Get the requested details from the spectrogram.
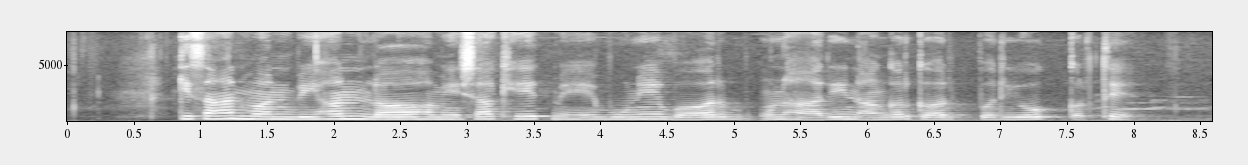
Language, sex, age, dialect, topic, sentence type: Chhattisgarhi, female, 18-24, Northern/Bhandar, agriculture, statement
